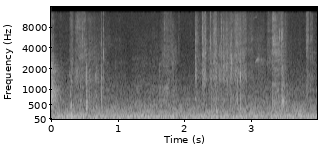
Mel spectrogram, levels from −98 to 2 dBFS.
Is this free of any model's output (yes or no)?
yes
